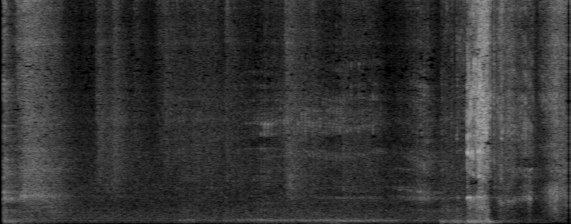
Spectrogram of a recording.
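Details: A young female Far Eastern leopard in her zoo enclosure, at mealtime and intolerant of onlookers, gives a low, rumbling growl that swells and ends in a sharp, louder snarl.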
